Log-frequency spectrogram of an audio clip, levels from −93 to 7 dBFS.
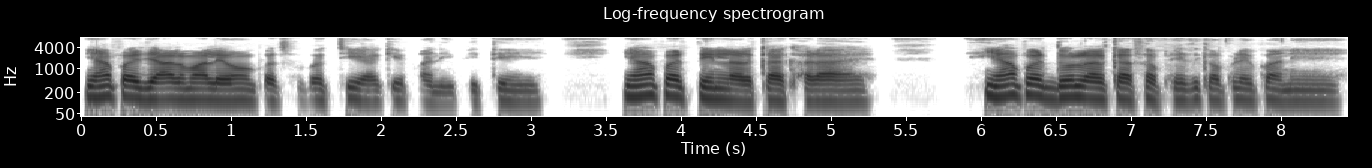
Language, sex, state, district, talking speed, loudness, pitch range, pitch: Hindi, male, Bihar, Lakhisarai, 165 wpm, -17 LUFS, 120-145 Hz, 130 Hz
